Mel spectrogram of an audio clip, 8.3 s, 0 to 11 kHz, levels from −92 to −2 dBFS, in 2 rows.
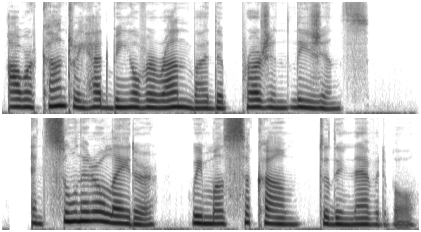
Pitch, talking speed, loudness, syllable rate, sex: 200 Hz, 135 wpm, -17 LUFS, 4.6 syllables/s, female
